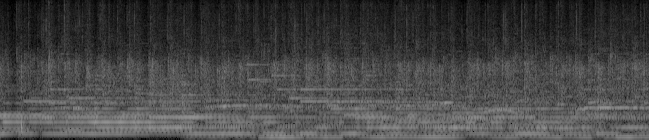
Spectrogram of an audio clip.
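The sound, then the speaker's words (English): A large audience at a church service claps loudly and continuously, a dense wash of applause held under sustained musical tones that play steadily throughout. “Come on, if you believe God's going to do something, would you clap your hands as loud as you have all service?”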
